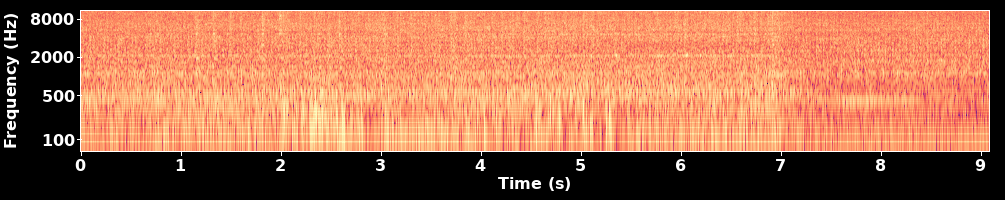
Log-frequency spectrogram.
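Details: 2005 VW Transporter T5 1.9 TDI idling: rough steady diesel idle with a faint droning whine from the failing power steering pump; fix is a new pump with original green hydraulic fluid.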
